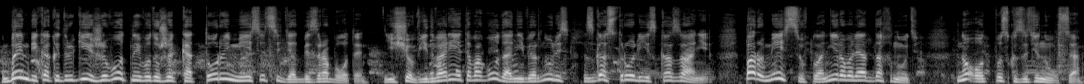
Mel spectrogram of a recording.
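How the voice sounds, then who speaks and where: At a fairly quick pace, a man with a high pitch speaks in very wide pitch swings. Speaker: TV news reporter. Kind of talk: news reading. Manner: formal.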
